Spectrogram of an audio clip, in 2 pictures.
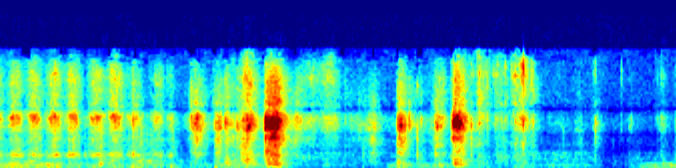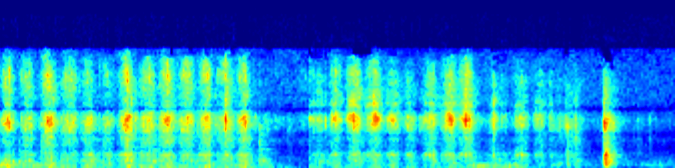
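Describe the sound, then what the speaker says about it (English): Small cheap diamond files rasping by hand to clean up a slot in a part from an air rifle gas ram, giving close, steady scraping strokes in uneven bursts with short pauses between them. "They're very, very effective, little cheap diamond files."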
